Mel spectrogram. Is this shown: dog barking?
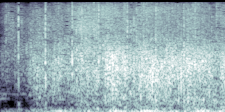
no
